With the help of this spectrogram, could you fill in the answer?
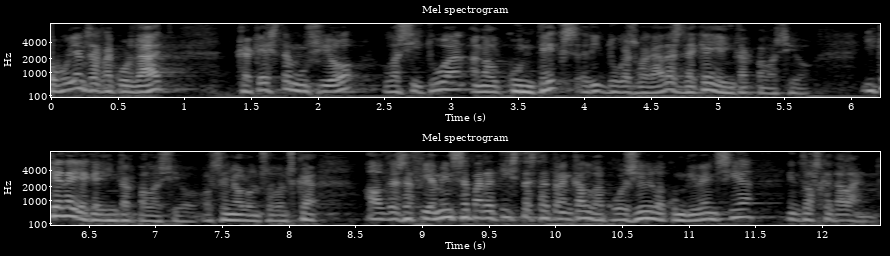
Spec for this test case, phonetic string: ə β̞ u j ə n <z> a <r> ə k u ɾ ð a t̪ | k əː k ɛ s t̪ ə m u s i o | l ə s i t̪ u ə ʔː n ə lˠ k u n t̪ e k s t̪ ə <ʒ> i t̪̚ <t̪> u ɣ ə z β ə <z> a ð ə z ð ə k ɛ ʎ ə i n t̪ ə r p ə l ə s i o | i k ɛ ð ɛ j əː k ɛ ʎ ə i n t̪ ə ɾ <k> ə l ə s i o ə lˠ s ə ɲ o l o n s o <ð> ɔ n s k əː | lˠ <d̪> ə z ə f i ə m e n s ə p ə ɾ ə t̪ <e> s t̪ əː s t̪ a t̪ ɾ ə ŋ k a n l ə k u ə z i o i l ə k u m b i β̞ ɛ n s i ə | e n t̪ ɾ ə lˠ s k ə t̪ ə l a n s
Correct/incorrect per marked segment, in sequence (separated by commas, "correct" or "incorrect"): correct, correct, incorrect, incorrect, incorrect, incorrect, correct, correct, incorrect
